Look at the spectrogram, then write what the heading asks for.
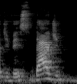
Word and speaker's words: diversidade: da sílaba tá bom a minha sílaba tônica é a sílaba mais forte é a penúltima sílaba que é o da então por isso ela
